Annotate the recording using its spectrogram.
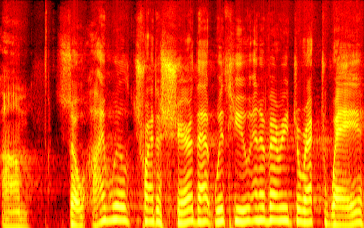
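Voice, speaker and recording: With an American accent, a man is talking. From New York City, Queens. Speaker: Jesuit priest and university professor. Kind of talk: lecture. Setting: church hall with live audience. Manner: casual, conversational with fillers.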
